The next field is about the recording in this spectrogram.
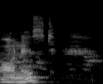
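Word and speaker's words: honest: হি ইজ অ্যান অনেস্ট ম্যান। এটা হবে অ্যান। কেন হবে সেটা বলছি। এখানে এইচ আছে যেটা হচ্ছে একটা কনসোনেন্ট, বাট এইচের উচ্চারণটা এখানে না হয়ে ওর মতো উচ্চারণ হয় অনেস্ট, যেটা হচ্ছে একটা ভাওয়েল।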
